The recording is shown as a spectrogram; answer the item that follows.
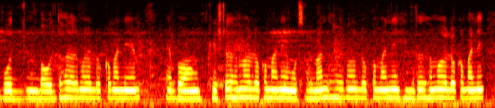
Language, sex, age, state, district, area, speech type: Odia, female, 18-30, Odisha, Subarnapur, urban, spontaneous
